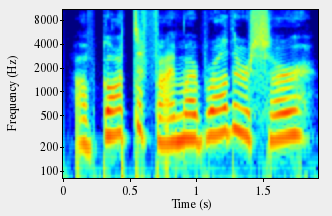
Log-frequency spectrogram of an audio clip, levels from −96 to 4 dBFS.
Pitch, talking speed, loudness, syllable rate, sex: 270 Hz, 220 wpm, -18 LUFS, 5.2 syllables/s, female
